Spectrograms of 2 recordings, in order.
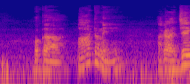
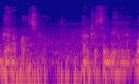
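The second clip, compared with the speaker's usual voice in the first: whispered punchline; 3 semitones lower, 11 dB quieter than usual. Real, not acted. Preacher telling the congregation, sudden whisper. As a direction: whisper the last word, much softer.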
